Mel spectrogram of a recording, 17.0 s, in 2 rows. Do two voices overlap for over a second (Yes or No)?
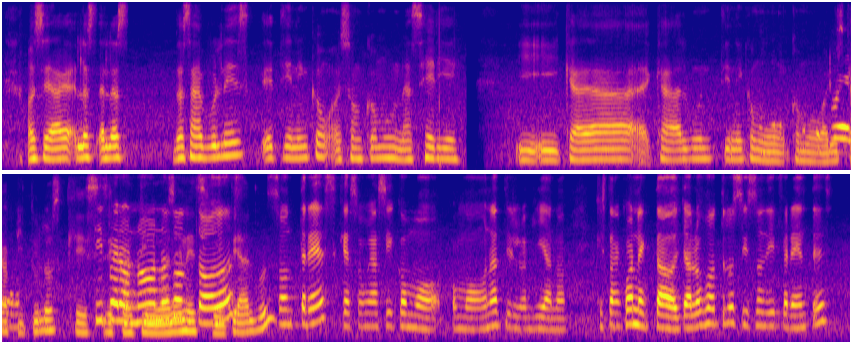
Yes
